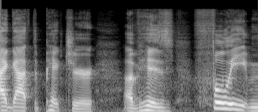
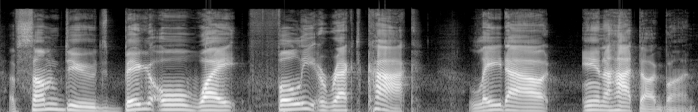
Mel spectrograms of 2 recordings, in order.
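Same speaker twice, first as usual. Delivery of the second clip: slow reveal; 4 semitones higher, 4 dB louder, slower than usual. Real, not acted. Punchline reveal, slowed for effect.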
